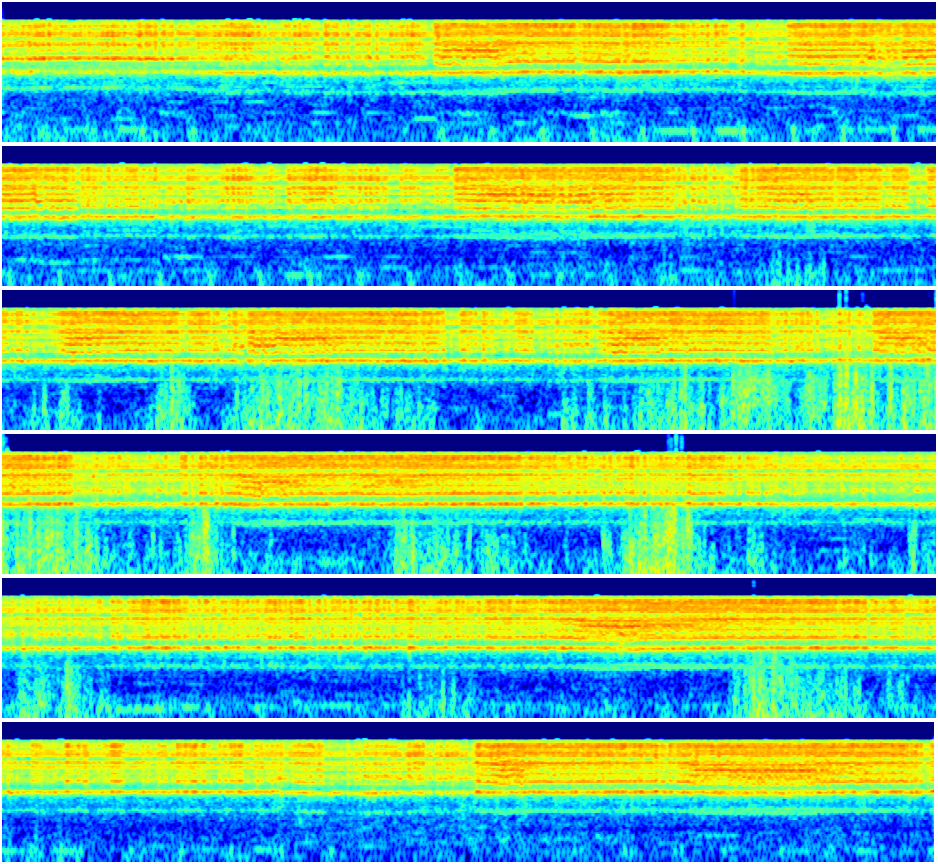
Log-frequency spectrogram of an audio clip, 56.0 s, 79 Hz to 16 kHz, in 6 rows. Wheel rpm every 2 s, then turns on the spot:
160, 150, 140, 140, 140, 140, 140, 140, 140, 140, 140, 140, 140, 140, 150, 150, 150, 150, 150, 150, 150, 150, 150, 150, 150, 140, 150, 150.
none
